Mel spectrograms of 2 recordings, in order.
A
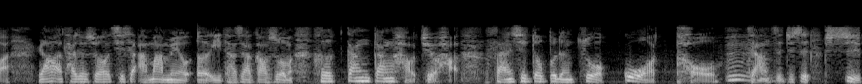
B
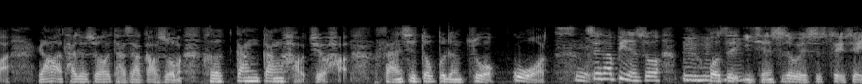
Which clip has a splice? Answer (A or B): B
